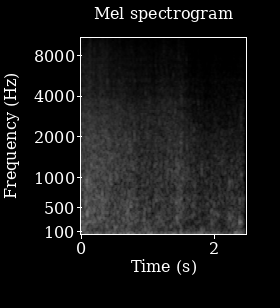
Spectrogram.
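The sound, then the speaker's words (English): Steady wash of water and surf noise with a constant low rumble of a small boat grinding up onto a shoreline as waves break, no voices. The boat is landing on the coastal plain of a wildlife refuge. “tells us to hop out while he secures the boat.”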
